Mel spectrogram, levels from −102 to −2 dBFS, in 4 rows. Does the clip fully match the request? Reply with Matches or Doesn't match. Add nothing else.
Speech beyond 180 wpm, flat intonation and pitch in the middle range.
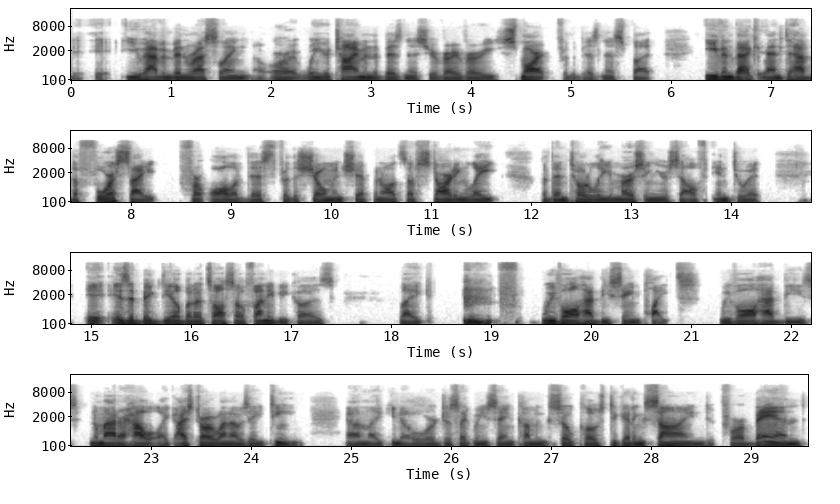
Doesn't match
